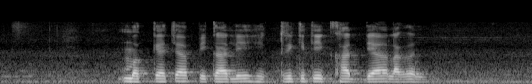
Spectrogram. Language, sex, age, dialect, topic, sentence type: Marathi, male, 25-30, Varhadi, agriculture, question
